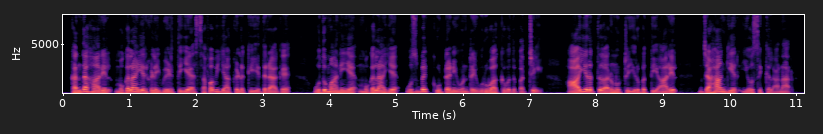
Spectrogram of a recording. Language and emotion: Tamil, neutral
